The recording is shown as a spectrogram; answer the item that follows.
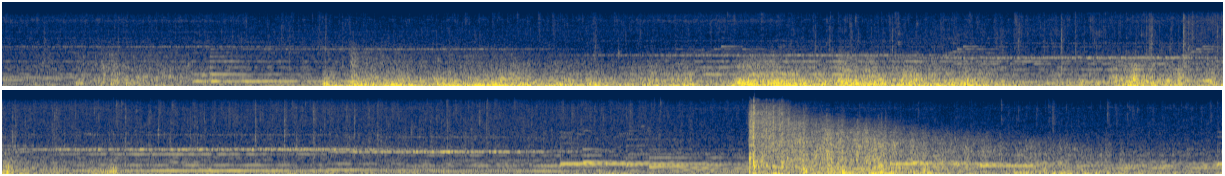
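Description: Thunderstorm: steady rain with several rolls of thunder, the first starting suddenly about four seconds in, and a sharp thunderclap that rolls away near the end. Soft ambient music with slowly changing held notes plays underneath.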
